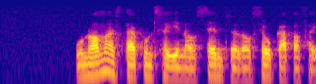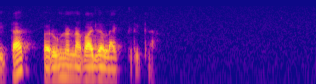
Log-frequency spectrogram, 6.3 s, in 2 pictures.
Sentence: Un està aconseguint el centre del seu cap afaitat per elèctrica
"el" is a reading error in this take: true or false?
false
